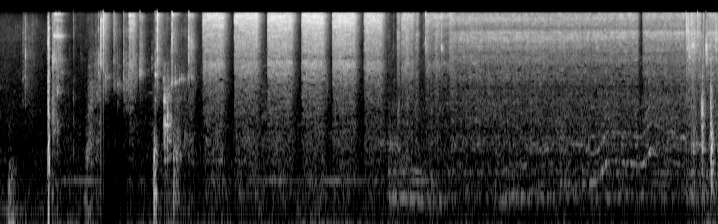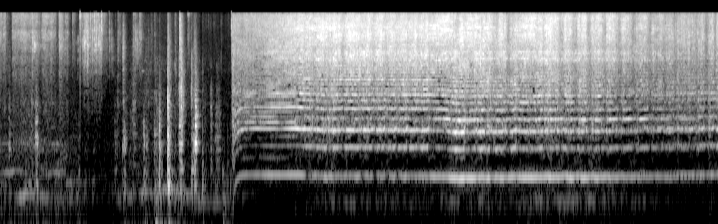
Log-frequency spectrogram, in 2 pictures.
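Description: Short, uneven scraping strokes against cast iron. About two-thirds of the way in, an electric detail sander starts and runs steadily with a pitched hum, sanding the paint off the raised lettering of a cast-iron Singer treadle base.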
